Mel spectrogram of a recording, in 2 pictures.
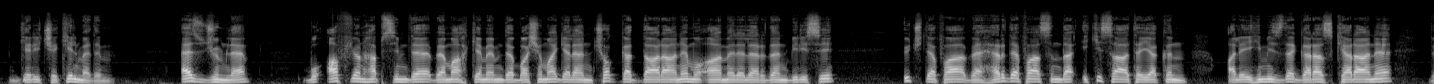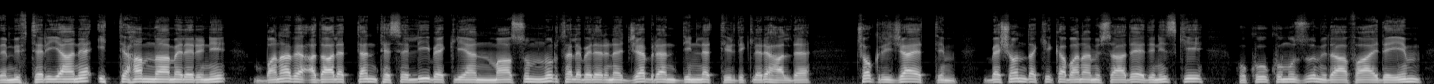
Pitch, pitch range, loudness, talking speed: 115 Hz, 110-125 Hz, -17 LUFS, 110 wpm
